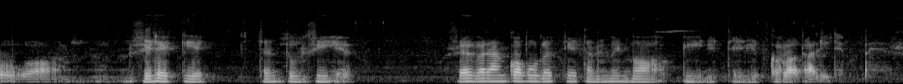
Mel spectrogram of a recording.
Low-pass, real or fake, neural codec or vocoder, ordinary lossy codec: none; fake; vocoder, 22.05 kHz, 80 mel bands, HiFi-GAN; none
